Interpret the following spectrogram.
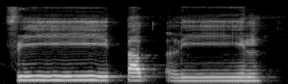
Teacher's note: Fi dibaca panjang mat tabi'i, lil dibaca panjang mat tabi'i.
